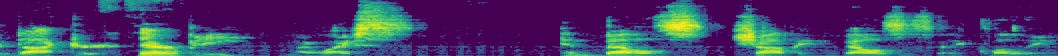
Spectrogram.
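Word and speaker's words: Bealls: My wife's in Bell's shopping. Bells is a clothing store. Spelled B A L LS. And don't pronounce it be because they get mad at you. Bells like southern bell.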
